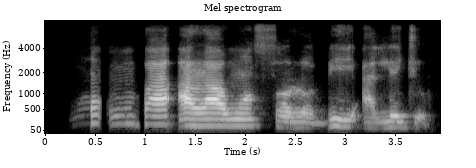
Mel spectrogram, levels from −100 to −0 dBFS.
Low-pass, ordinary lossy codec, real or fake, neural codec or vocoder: 7.2 kHz; none; fake; codec, 44.1 kHz, 2.6 kbps, SNAC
